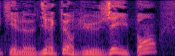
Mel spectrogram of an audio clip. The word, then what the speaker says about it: GEIPAN: est le directeur du gipan pas facile à prononcer g e I p a n peut dire gpan tout simplement GP voilà d'accord qui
